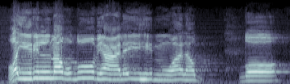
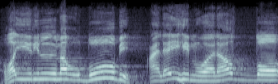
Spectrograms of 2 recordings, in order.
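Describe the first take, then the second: First: The dad sound is cut off abruptly. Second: The dad sound flows on without a break.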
